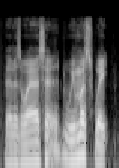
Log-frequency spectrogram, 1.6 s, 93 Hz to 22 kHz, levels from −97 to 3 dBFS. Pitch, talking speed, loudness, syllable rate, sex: 105 Hz, 300 wpm, -16 LUFS, 5.9 syllables/s, male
